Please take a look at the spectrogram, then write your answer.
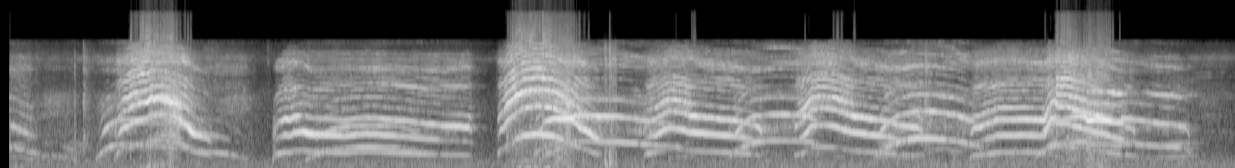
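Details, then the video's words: Cats fighting, trading long wavering yowls that rise and fall in pitch, broken by sudden harsh screeches near the start, middle and end. "Cats Fighting with sound"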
